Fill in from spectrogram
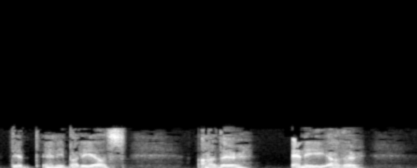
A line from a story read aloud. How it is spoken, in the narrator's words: Raising his head anxiously, Bracknell asked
